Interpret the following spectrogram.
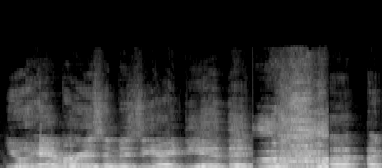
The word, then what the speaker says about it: euhemerism: it's got the u it's got the y o u which is from the greek you hammerism is the idea that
